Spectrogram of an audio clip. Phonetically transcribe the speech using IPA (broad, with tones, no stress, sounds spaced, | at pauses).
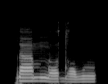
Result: ɾ aː˦ m n ɔ˨˦ d ɔ˨ β ʊ˦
